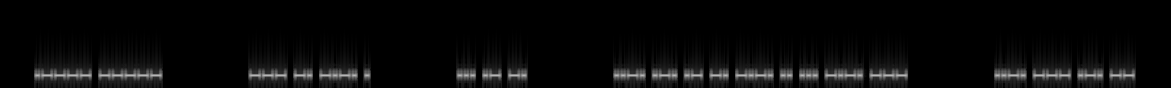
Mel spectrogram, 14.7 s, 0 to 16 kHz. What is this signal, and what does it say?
Morse code, heard as a keyed tone, about 30 wpm, 550 Hz. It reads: 10 ONCE SAN FRANCISCO FORM
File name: Ultimate Word List / 30WPM Ultimate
